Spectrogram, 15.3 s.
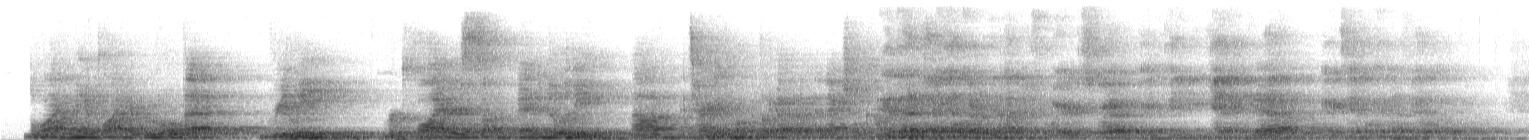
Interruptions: present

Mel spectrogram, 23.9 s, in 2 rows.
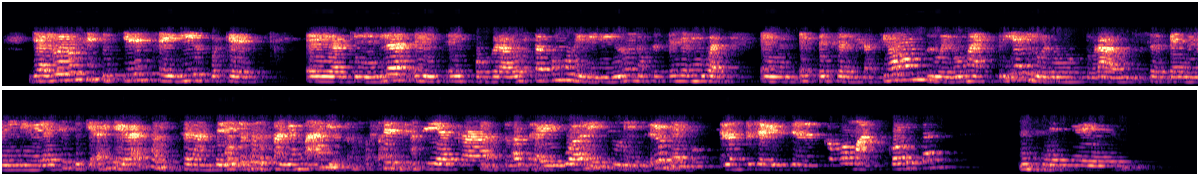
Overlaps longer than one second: present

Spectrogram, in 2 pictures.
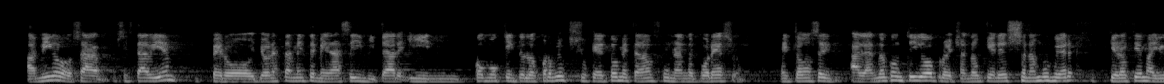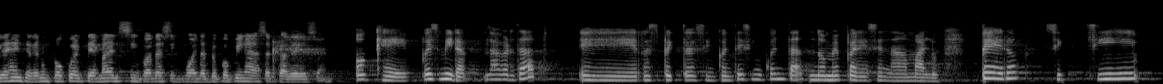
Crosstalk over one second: none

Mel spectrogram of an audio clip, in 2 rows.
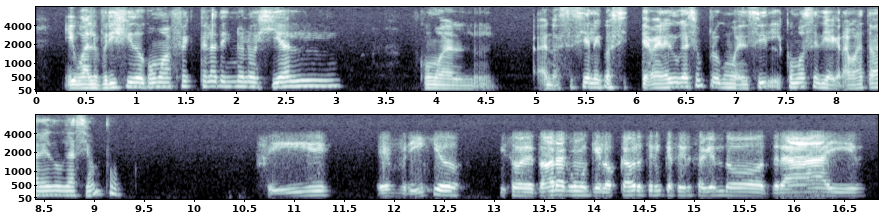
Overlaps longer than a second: none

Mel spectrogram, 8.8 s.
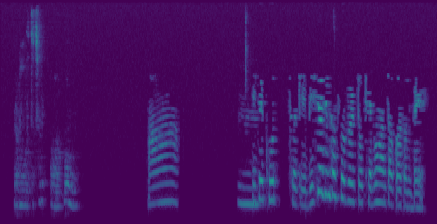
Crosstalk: none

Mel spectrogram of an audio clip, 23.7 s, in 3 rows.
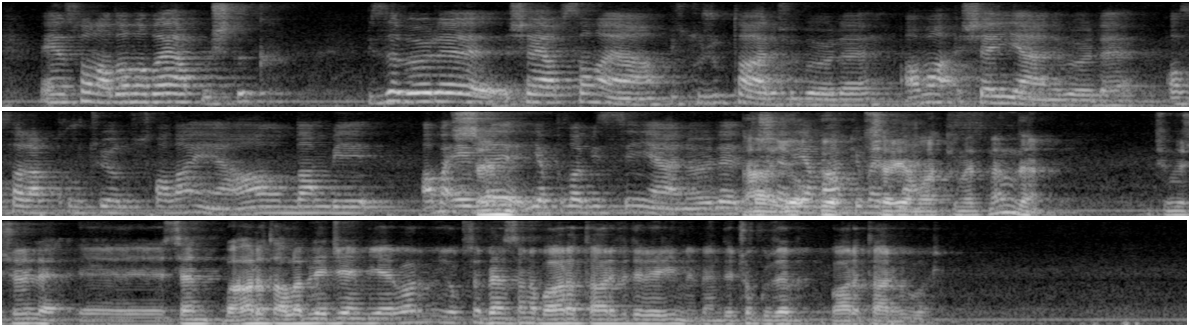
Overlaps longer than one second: present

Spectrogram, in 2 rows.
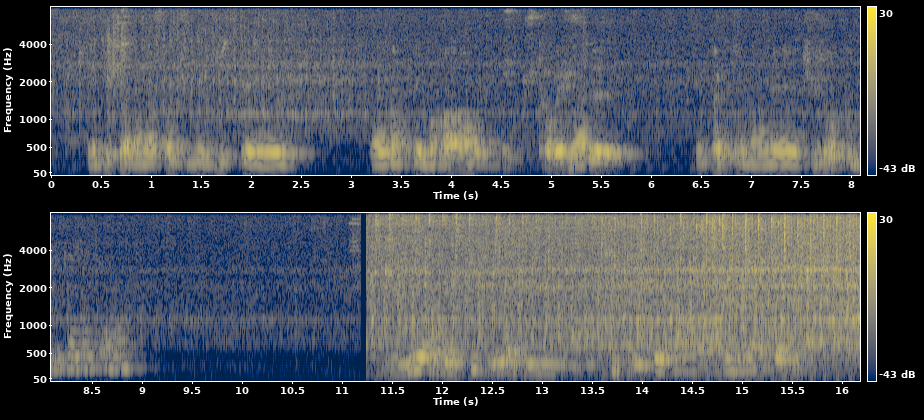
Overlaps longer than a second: none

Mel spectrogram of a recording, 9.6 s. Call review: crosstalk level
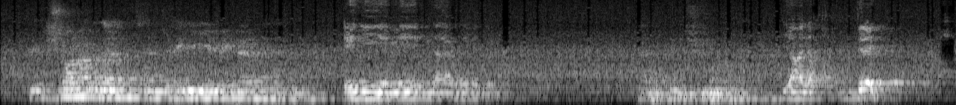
none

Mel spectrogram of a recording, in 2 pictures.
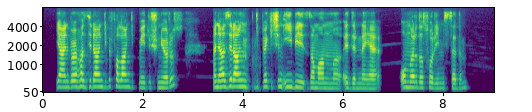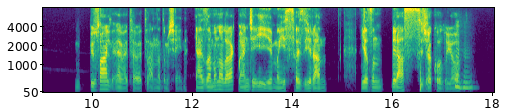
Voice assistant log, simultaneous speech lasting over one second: none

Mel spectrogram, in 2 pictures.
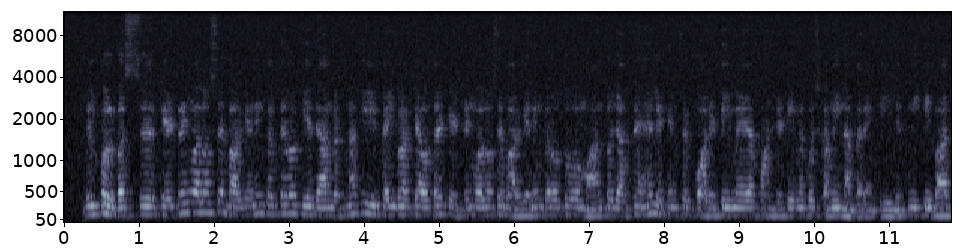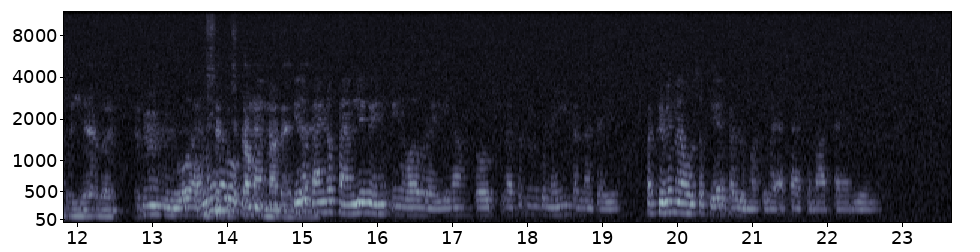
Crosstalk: present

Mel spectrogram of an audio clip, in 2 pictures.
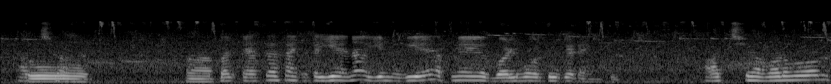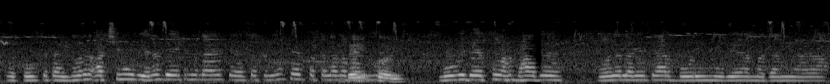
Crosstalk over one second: none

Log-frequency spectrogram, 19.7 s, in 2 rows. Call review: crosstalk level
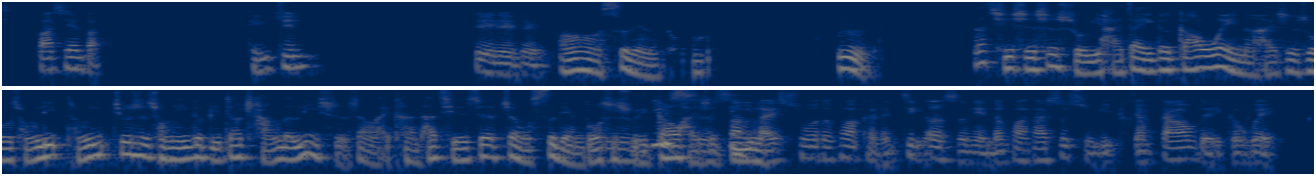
present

